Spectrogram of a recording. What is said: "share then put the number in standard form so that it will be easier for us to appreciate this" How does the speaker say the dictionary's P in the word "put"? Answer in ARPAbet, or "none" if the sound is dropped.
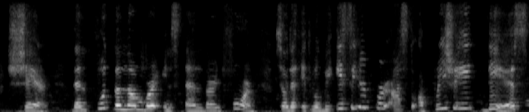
P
